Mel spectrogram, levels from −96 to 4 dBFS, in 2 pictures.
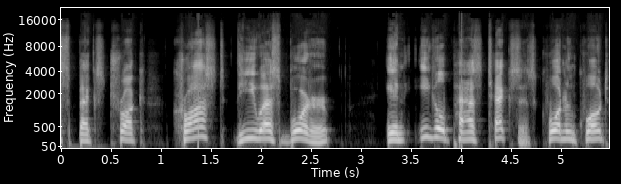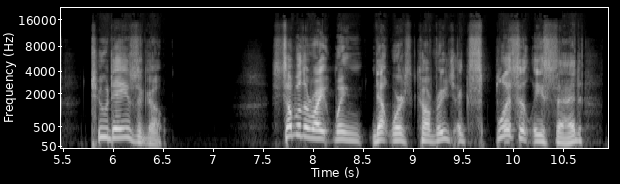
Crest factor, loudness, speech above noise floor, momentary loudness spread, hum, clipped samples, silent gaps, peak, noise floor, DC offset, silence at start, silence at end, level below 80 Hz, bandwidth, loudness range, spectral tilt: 20 dB; -23 LUFS; 63 dB; 10 LU; none; under 0.1%; none; -2 dBFS; -86 dBFS; under 0.1%; 0 s; 0.25 s; -60 dBFS; 16 kHz; 2 LU; -4.5 dB/octave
